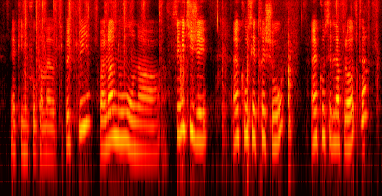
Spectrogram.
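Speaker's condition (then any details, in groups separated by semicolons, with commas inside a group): No condition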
